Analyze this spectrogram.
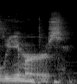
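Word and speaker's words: Lemure: where are they ah they are called lemur or lamir um they are um one of the lowest levels of devils um oh they're it's pronounced lemur I just remembered lemur yeah uh lemur arise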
